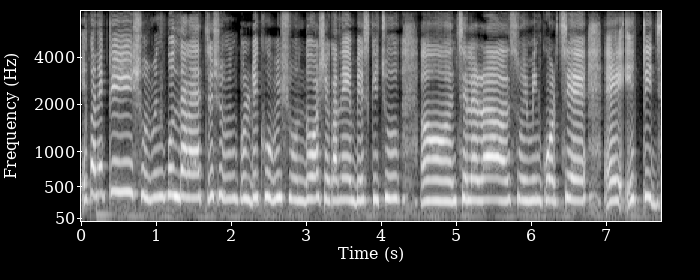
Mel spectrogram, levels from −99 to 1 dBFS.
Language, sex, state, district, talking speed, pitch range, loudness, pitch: Bengali, female, Jharkhand, Jamtara, 165 wpm, 300-345 Hz, -11 LUFS, 320 Hz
